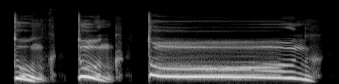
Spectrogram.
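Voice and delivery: loud, high hooted stomps, rising; heavy "toong" footfalls, final one held long; stomping noise. A narrator's reading. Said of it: "тупаючи".

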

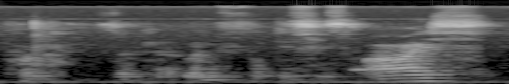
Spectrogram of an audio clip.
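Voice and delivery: ordinary delivery

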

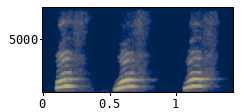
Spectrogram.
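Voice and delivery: high yappy woof; high, loud puppy barks; dog barking. Acted. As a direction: bark it out like a small dog.

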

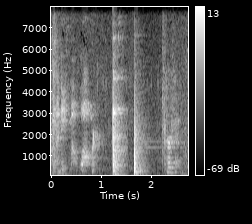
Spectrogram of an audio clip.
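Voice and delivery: soft unvoiced whisper. Real, not acted. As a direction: keep it breathy and hushed. Quiet while child nearby.

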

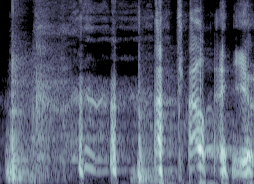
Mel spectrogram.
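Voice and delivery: breathy laugh through the words, soft and slow; chuckling at himself mid-sermon; laughing it off, barely voiced. Real, not acted. Laughs at his own preaching.

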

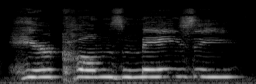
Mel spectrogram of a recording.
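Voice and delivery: gasping in awe. A narrator's reading. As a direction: gasp then say it in awe. Gasps at Maisie emerging.

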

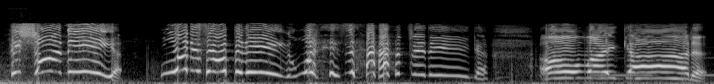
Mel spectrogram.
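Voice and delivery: very high, drawn-out shrieks; gasp, then scream slowly in horror; panicked screaming. Real, not acted. Player just got shot in the game, panicked screaming.

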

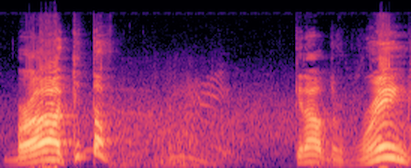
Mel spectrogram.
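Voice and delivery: loud, frustrated outburst; exasperated shout. Real, not acted. Gamer ordering a wrestler out of the ring, exasperated shout. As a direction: shout it at them, fed up.

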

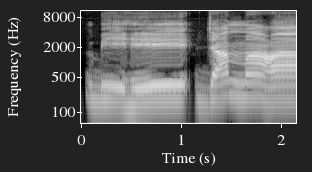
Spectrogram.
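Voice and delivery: measured chant with the last "hee" of বিহি held; slow Quran recitation. Shown as a demonstration. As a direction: recite slowly, stretching the end of বিহি. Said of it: "আমার সাথে পড়ুন".

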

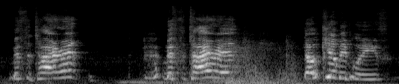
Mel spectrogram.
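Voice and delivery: hammed-up fear; mock begging. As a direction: beg the tyrant for mercy. Begging the tyrant.

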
